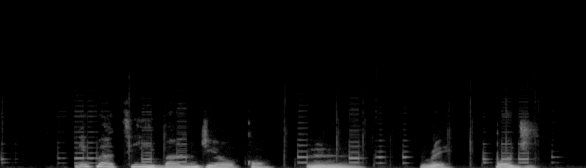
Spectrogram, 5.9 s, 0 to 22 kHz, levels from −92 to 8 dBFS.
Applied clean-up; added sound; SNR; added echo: neural mask model RNNoise.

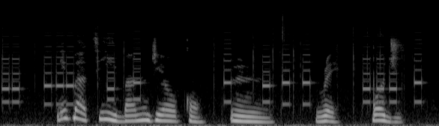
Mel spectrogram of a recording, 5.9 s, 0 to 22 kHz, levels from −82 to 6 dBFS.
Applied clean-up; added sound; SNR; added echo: none; Telephone; 15 dB; none.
